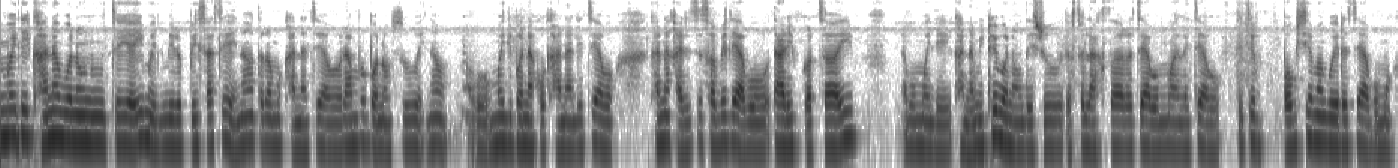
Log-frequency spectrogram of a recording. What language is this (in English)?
Nepali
